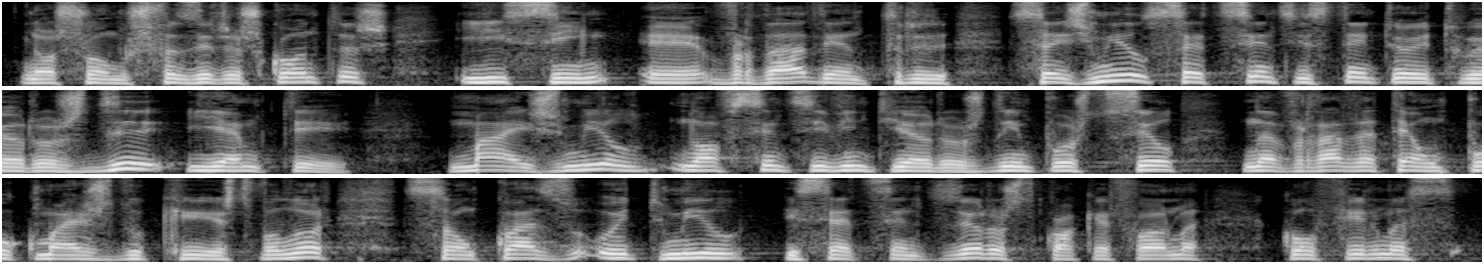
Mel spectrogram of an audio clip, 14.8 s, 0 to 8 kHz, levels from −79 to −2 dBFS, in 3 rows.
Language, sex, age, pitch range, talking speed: Portuguese, male, 50-69, 135-160 Hz, 160 wpm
